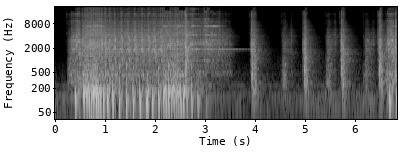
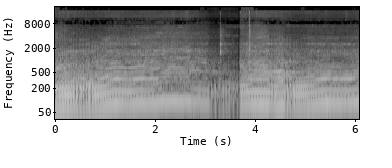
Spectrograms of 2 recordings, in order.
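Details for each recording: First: 2006 Suzuki Quadsport LT80 two-stroke ATV, stored for years after stalling, engine previously seized, run on truck battery at about 12.2 V with dirty carburetor: buzzes briefly and dies, then sputtering coughs before catching into a rough, pulsing idle; hard starting. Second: 2006 Suzuki Quadsport LT80 two-stroke, formerly seized and stored for years, after carburetor cleaning and tuning returned to stock with airbox fitted: buzzes cleanly, revs dip briefly and recover; runs smoothly and responds well.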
